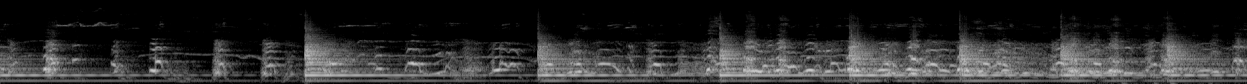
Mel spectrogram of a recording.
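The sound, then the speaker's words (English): Several dogs that live at a temple howl and yip together as a monk strikes the temple gong up the hill from a village at 6 o'clock in the evening; the gong's long ringing tone hangs underneath while strikes land steadily, coming faster toward the end. No one speaks. “The gong starts, then the dogs who live at the temple start too.”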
